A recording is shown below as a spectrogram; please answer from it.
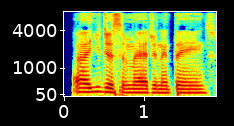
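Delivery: normal talking voice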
